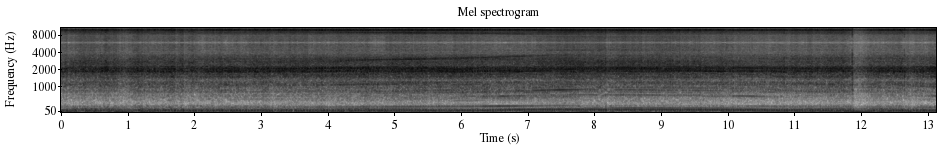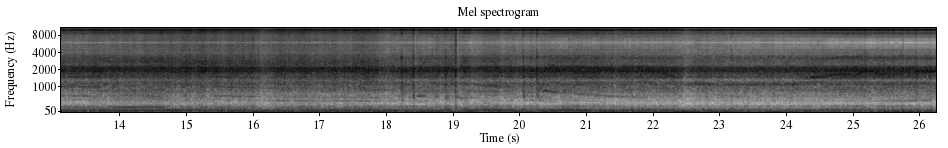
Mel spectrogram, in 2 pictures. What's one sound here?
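A motorcycle engine drones steadily close by, with pitch rising and falling as it changes speed.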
